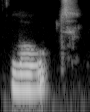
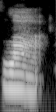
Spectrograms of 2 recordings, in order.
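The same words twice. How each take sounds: First: "lote" with a long oh vowel; hard O. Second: "Lot" with an open ah vowel; soft O. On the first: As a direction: round "lote" into a clear oh. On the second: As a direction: open the mouth wide on "Lot": ah. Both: Shown as a demonstration. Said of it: "listen to the difference".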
